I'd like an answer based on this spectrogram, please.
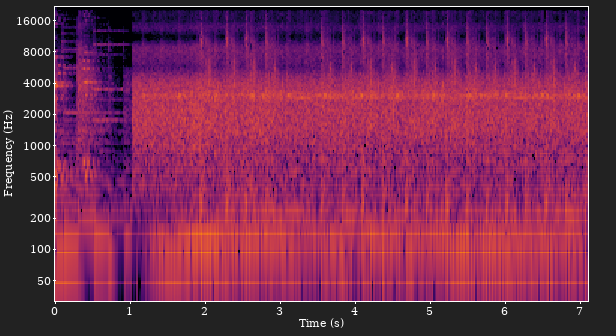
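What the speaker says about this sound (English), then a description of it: "I'm really glad this rain sound effect does not take place inside a battle." Rain falling in Grandia, a continuous patter with regular soft ticking drops over a low steady rumble, following a brief burst of other game sound at the start.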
